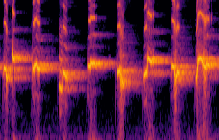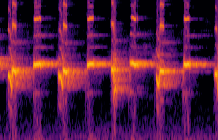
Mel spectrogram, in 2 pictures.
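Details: Whistled lure song of a sooty-headed bulbul for drawing replies from other bulbuls: a steady string of about fourteen clear notes, each dipping or rising slightly, repeated about three times a second, clean with no other sounds.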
